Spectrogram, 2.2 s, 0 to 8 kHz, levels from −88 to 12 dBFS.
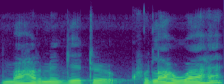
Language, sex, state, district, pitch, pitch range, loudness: Hindi, male, Jharkhand, Deoghar, 125 Hz, 125-135 Hz, -15 LUFS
